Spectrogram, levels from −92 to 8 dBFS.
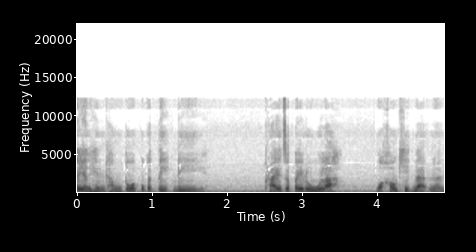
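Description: Throughout, the speech has gritty, lispy s sounds and a synthetic-bright treble ending at 12.3 kHz, likely HE-AAC compression rebuilding the top band, which fits a bitrate near 16 kbps.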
